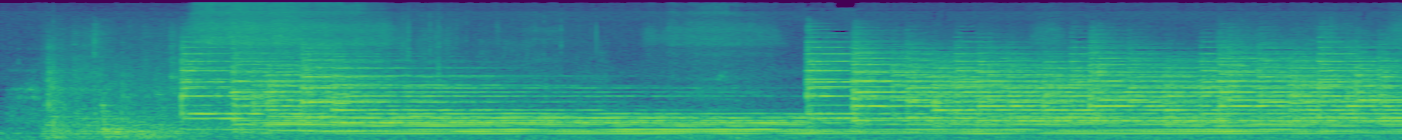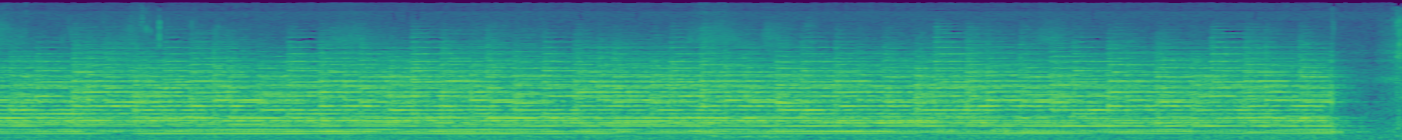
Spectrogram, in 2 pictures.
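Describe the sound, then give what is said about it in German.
Several large swinging church bells, rung by hand by hobby ringers who at times reach into the swinging bell and hold its clapper, ring together for about twenty seconds, loud, their overlapping strokes and long humming overtones forming a dense, continuous peal with no voices. “So, was ihr jetzt nicht gesehen habt, ist, dass die Kollegen dort, die italienischen Kollegen, die sowas als Hobby betreiben, mitunter in die schwingende Glocke eingegriffen haben und den Klöppel festgehalten haben, damit dieses Ding, Ding, Ding”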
